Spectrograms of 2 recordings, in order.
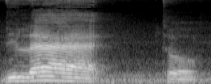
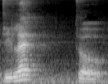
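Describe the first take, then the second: First: The vowel before the double T is long. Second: The vowel before the double T is short. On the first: The speaker calls it right. "the A vowel before the double T is not short" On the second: The speaker calls it wrong. "a lot of times you're told to shorten those"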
